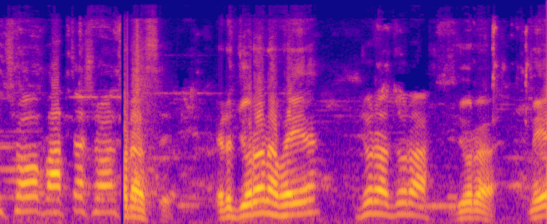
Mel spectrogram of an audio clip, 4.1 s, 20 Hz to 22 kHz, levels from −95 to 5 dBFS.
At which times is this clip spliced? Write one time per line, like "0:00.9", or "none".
0:01.0

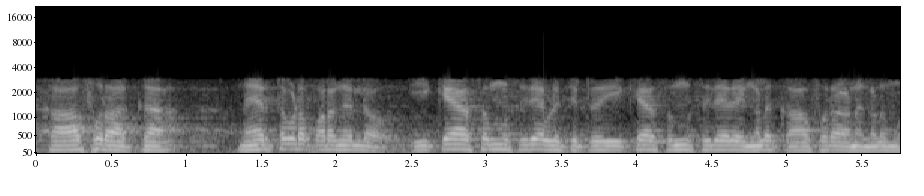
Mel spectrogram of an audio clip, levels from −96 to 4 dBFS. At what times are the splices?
0:03.4

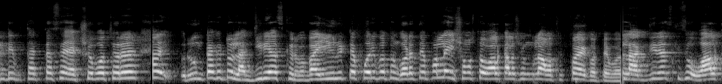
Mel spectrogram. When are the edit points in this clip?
0:01.5
0:06.2

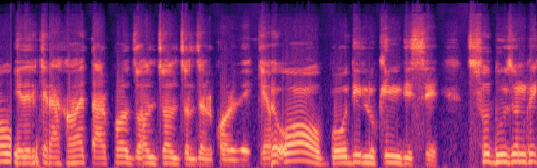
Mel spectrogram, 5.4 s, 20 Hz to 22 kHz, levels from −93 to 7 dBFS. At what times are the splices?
0:02.7

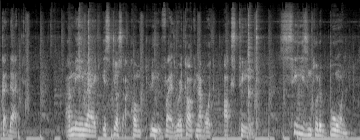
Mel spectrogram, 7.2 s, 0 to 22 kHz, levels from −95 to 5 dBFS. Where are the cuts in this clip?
none

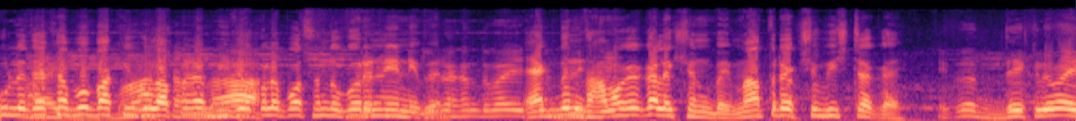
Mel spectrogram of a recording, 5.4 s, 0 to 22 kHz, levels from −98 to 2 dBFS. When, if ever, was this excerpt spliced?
none

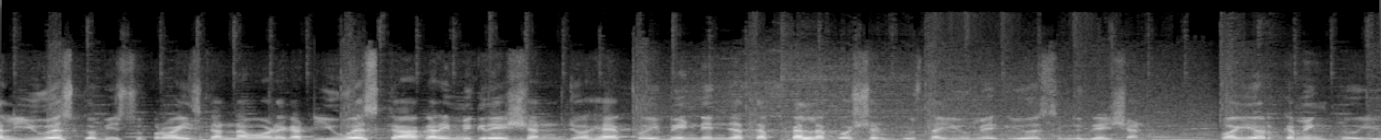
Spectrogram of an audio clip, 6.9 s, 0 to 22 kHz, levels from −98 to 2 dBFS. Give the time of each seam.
0:01.6

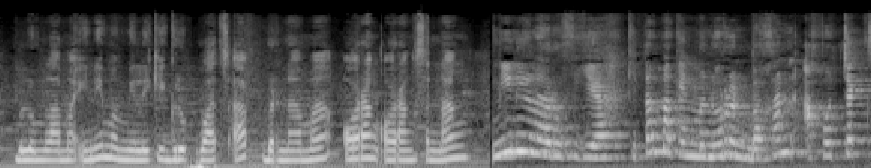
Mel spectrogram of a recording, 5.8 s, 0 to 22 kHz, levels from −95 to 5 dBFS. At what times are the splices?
0:03.2

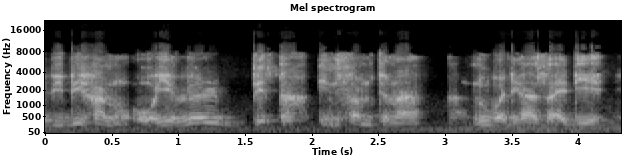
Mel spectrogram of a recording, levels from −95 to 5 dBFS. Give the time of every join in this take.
none

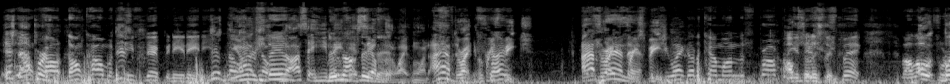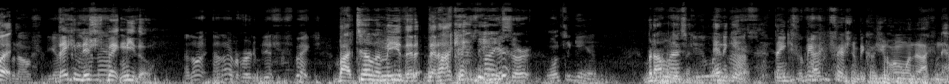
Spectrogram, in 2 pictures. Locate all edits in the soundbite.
none

